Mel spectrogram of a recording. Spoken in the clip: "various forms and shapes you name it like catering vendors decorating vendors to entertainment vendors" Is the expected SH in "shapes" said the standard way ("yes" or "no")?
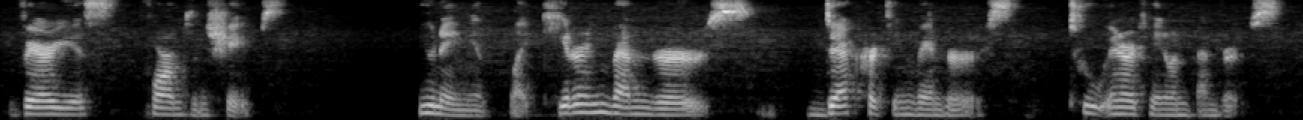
yes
